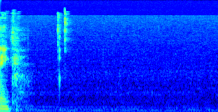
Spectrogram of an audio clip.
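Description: A single computer mouse click about half a second in, pressing play, followed by faint room tone with a low hum.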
